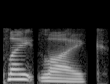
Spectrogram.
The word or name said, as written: platelike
